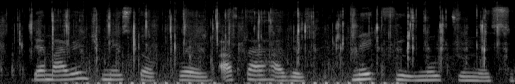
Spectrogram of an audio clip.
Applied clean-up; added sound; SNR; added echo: none; Bird + Wind instrument, woodwind instrument; 3 dB; none.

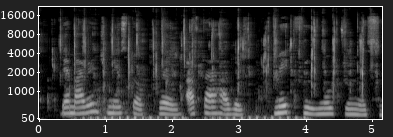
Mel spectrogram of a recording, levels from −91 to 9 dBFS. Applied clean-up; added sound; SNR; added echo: classical method log-MMSE.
